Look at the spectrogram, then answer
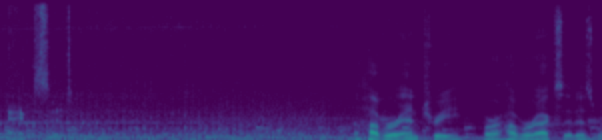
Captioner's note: voiceover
